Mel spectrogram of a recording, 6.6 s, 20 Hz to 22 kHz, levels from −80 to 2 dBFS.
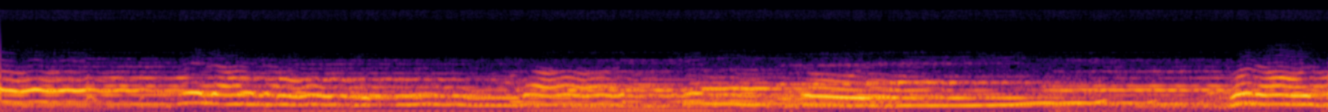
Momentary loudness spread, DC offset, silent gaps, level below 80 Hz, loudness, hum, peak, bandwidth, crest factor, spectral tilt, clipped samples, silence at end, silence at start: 7 LU; under 0.1%; none; -44 dBFS; -16 LUFS; none; -4 dBFS; 15 kHz; 12 dB; -10.5 dB/octave; under 0.1%; 0 s; 0 s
